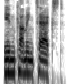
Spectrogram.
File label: Incoming Text Voice Alert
